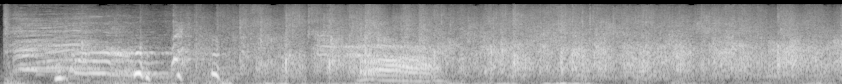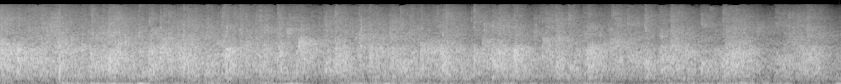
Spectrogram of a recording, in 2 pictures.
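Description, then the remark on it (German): An audience at a live show applauds and shouts for an encore while the performers wait behind a box: loud whoops and cheers ring out over the opening seconds, then dense, steady clapping carries on without letup to the end. “Stehen dahinter, ihr schreit, dann kommen wir schnell raus und machen eine Zugabe.”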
